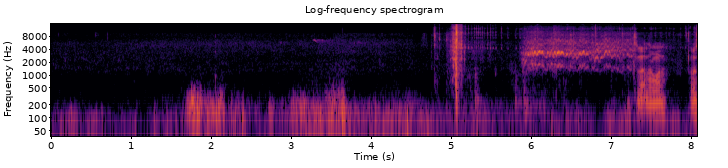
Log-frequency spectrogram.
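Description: Low knocks and rumbling handling noise on a plastic kayak, a sharp click about five seconds in, then a steady high buzz from the spinning reel over the last two seconds, with a short voiced exclamation near the end as a fish is hooked.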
